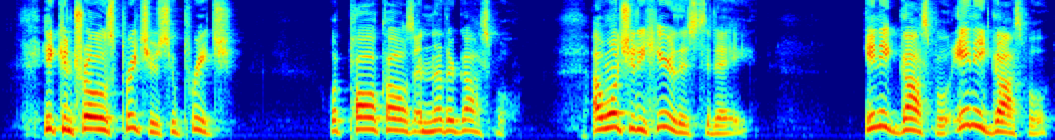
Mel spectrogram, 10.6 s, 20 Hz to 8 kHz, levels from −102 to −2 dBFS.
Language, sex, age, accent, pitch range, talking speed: English, male, 60-79, American, 185-235 Hz, 120 wpm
